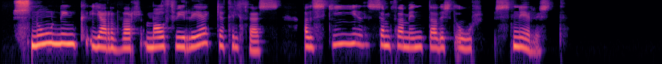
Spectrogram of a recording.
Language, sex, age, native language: Icelandic, female, 20-29, Icelandic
